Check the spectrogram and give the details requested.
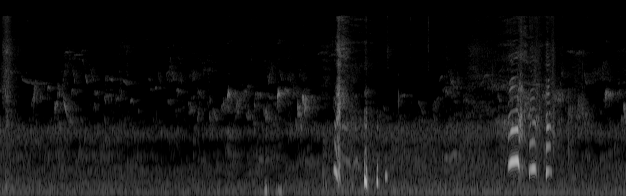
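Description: Small birds chirping on and off in the background. A soft thump comes about four seconds in, and short pitched vocal calls about five and eight seconds in are the loudest sounds.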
